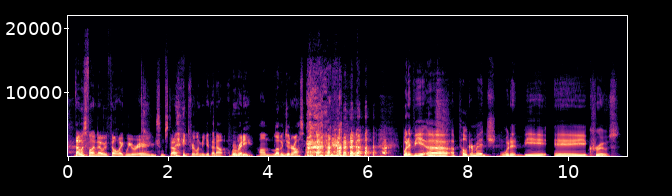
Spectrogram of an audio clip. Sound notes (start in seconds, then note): 4.7 group laughs collectively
